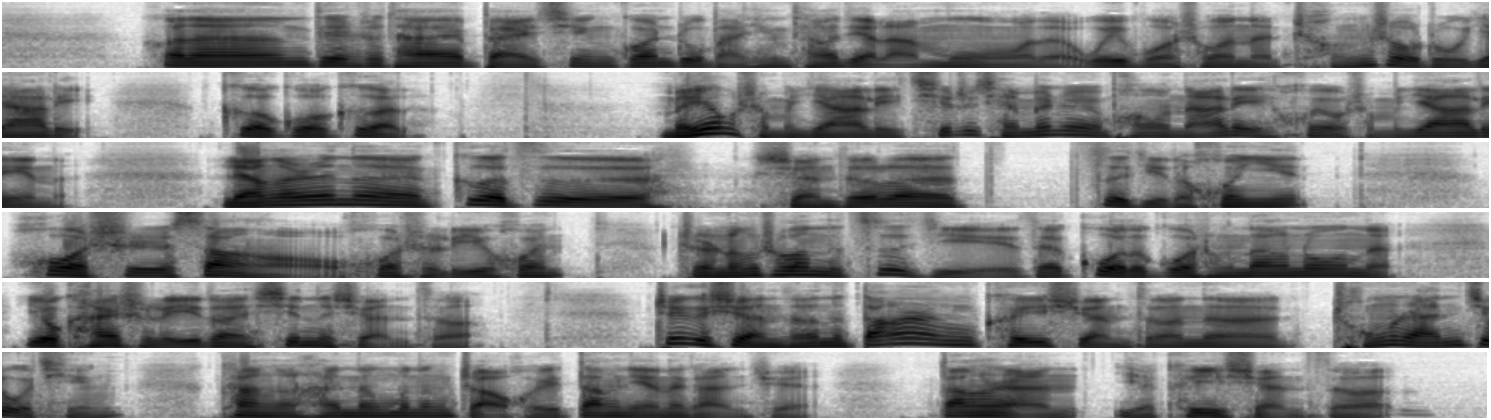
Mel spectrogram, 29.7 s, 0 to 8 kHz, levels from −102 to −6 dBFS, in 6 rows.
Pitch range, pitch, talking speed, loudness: 110-145 Hz, 125 Hz, 270 characters per minute, -16 LUFS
